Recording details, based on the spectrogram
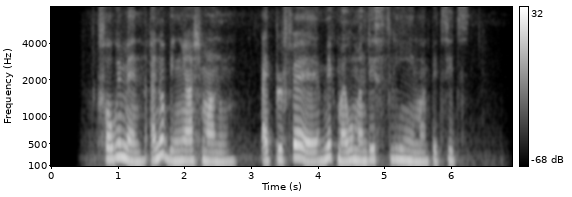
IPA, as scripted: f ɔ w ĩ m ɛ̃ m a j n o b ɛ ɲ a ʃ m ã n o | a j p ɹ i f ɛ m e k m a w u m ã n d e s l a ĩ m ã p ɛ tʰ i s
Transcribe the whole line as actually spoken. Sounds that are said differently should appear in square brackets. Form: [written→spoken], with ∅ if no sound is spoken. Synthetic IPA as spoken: f ɔ w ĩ m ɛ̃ [m→n] a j n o b [ɛ→i] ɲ a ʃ m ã n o | a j p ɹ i f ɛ m e k m a w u m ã n d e s l [a→i] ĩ m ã p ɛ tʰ i [s→t]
